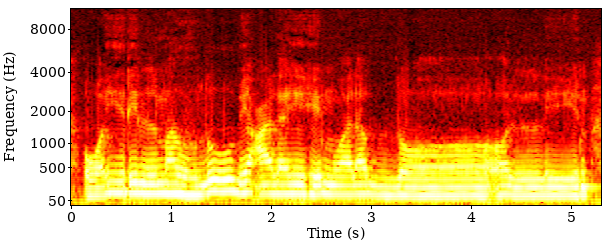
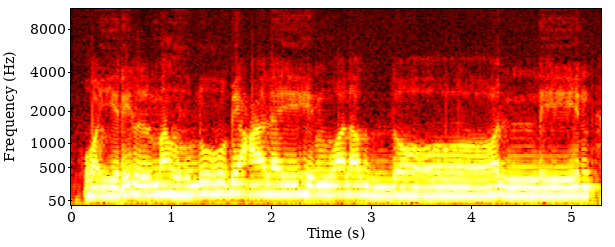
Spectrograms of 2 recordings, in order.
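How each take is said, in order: No difference in how they are said.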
